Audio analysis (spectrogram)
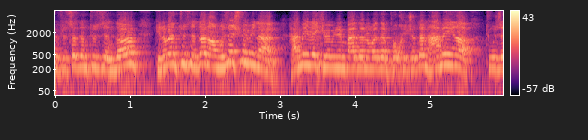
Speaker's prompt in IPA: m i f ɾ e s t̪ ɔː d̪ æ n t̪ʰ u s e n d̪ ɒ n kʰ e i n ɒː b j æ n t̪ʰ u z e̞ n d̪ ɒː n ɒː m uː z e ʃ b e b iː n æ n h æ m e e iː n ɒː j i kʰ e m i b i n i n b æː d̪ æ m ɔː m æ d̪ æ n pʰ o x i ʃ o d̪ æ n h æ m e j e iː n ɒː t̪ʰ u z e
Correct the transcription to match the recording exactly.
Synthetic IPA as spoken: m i f ɾ e s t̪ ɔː d̪ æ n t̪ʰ u z e n d̪ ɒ n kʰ e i n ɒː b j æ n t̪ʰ u z e̞ n d̪ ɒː n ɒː m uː z e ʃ b e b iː n æ n h æ m e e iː n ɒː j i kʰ e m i b i n i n b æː d̪ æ n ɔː m æ d̪ æ n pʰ o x i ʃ o d̪ æ n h æ m e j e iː n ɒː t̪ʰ u z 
